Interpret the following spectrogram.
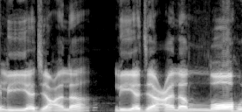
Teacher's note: لفظ اللہ موٹا رکھیے گا، اسے باریک نہ کیجیے گا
